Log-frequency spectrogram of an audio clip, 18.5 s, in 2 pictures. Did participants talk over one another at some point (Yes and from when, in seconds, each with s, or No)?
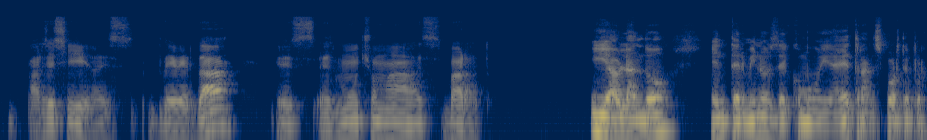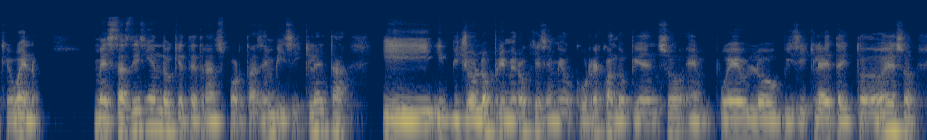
No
